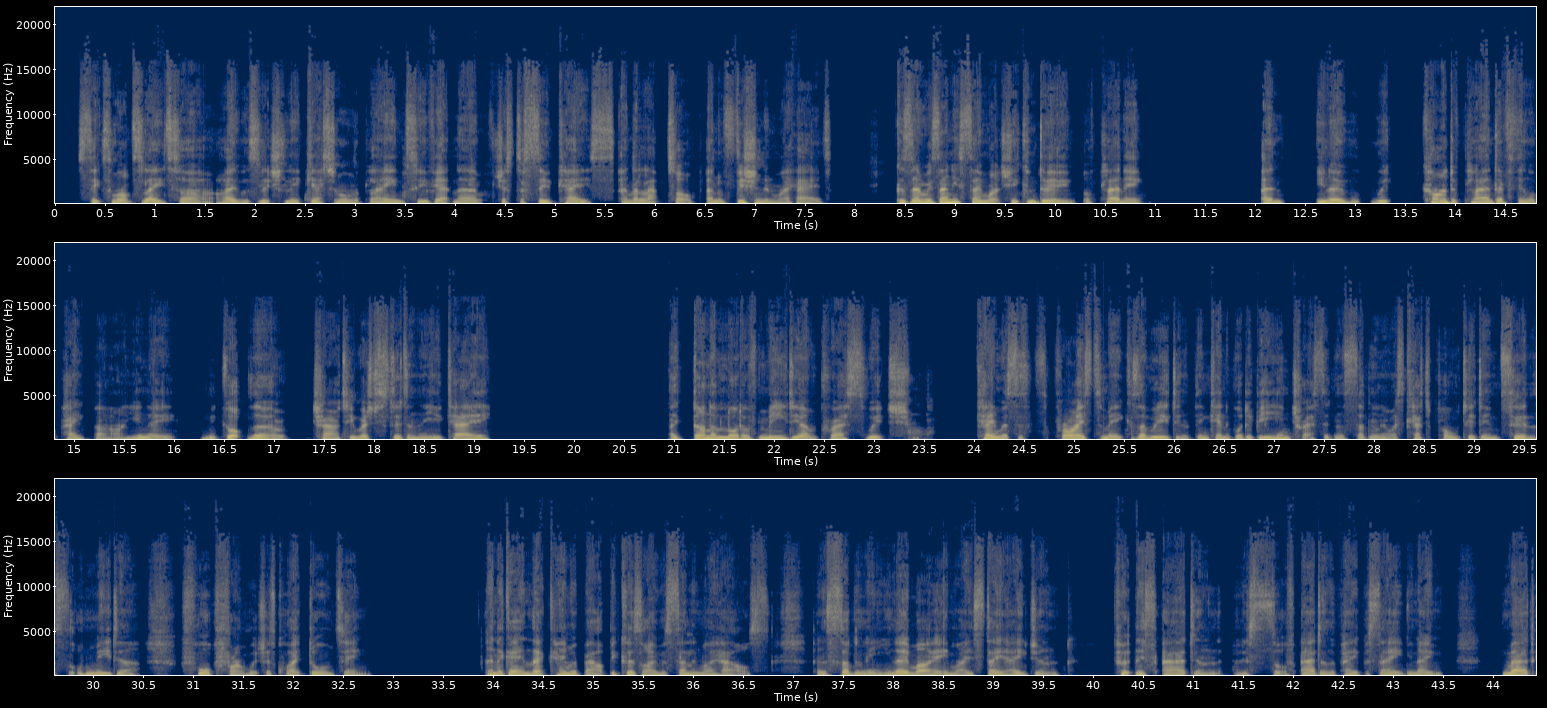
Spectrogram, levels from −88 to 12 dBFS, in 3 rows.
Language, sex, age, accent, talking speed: English, female, 50-69, British, 175 wpm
